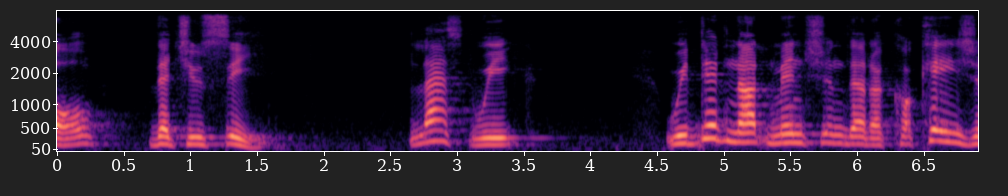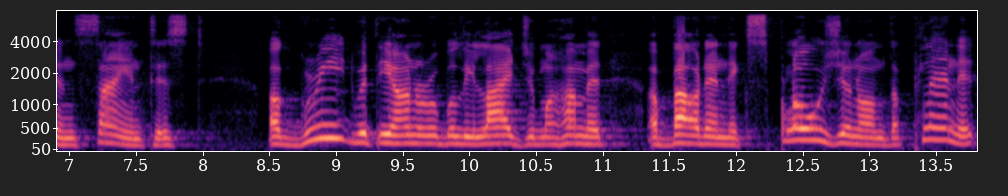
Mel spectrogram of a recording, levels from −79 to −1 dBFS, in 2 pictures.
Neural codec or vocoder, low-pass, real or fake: none; 7.2 kHz; real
